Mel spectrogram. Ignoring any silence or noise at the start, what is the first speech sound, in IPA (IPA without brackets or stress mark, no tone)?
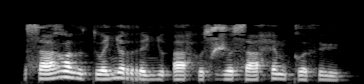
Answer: s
